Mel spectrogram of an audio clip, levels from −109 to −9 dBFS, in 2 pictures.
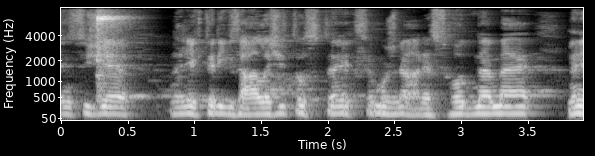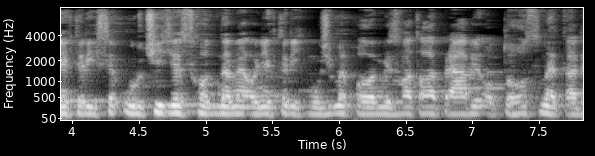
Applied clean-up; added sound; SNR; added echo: classical method WPE with log-MMSE.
